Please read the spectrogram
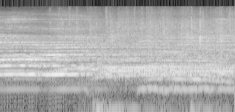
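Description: Amateur singers on microphones holding a long sung note of a Vietnamese pop song over a backing track; about a second in the note gives way to the accompaniment, its lower notes stepping down.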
